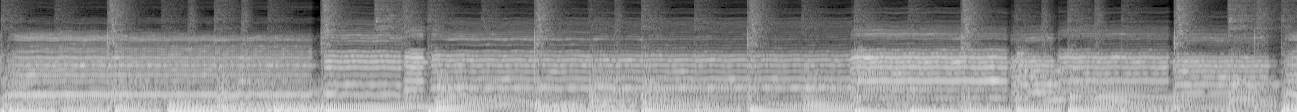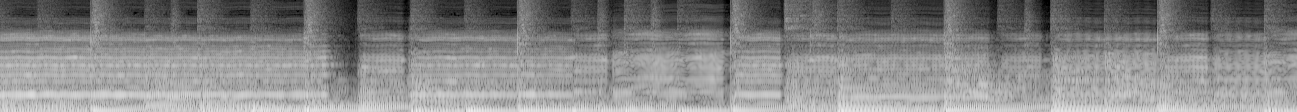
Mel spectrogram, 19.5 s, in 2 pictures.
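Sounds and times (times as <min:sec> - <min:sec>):
midi melody: 0:00.0 - 0:19.4.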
